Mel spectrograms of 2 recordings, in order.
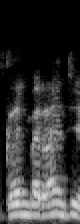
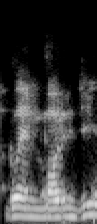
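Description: First: "Glenmorangie" as glen-muh-RAN-jee; higher "Glenmorangie" with stress moved to "ran"; other pronunciation. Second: "Glenmorangie" with "MOR" stressed, rest light; corrected version. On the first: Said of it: "or the other way around". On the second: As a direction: say "Glenmorangie" as glen-MOR-un-jee. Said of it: "It's not Glenmorangie". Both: Shown as a demonstration.

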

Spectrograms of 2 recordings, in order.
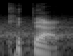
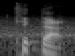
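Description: Both takes have the same delivery.

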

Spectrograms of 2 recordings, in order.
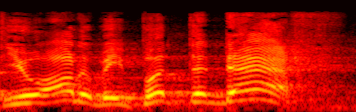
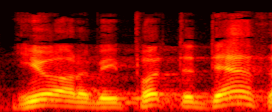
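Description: First: Yelling. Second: Said in the usual way. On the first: Acted. David shouting his verdict at sleeping Abner. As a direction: hurl the sentence across the valley. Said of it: "He started yelling". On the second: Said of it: "Abner, you're supposed to be his bodyguard".

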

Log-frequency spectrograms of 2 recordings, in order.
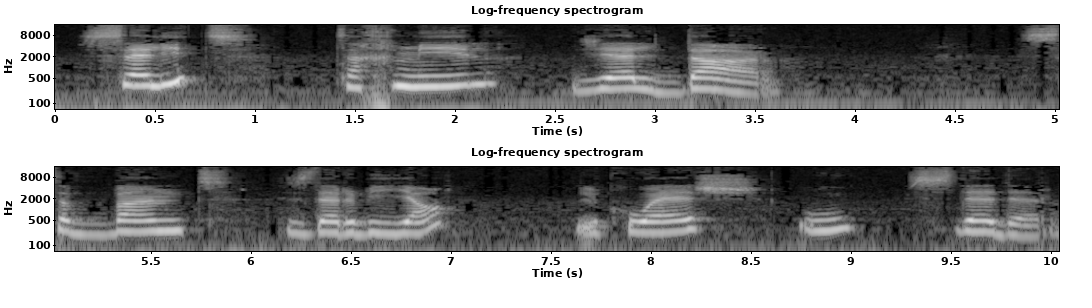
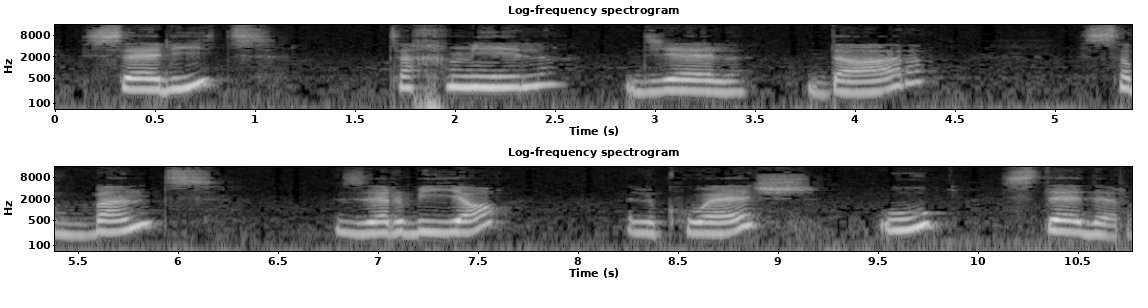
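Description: Both takes have the same delivery.

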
